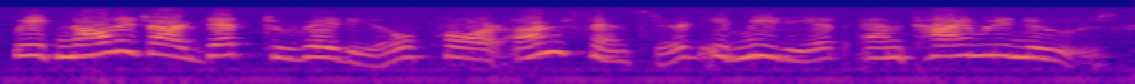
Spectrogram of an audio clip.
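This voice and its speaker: A woman with a fairly high voice reads a formal address for radio. The sound is dull and muffled, as on a 1940s broadcast recording. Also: expressive, a little slow. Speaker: club president, guest speaker.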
